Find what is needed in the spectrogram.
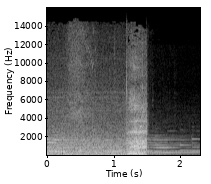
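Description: Background music over a noisy hiss, with a short loud burst just before the noise cuts off about one and a half seconds in; clean plucked-string music then carries on, fading.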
